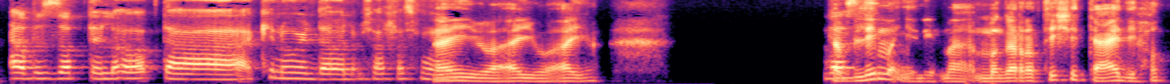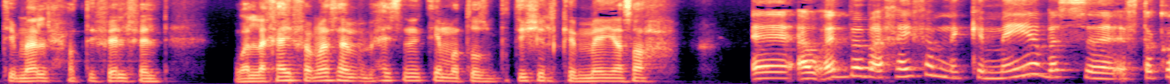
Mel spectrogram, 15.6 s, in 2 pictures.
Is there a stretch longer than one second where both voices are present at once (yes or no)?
no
